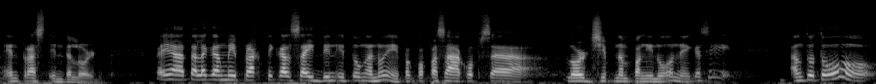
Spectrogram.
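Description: In a radio studio, a Filipino man hosts a Bible talk on the radio in a mid-range voice with no room sound. He keeps it conversational, mixes in English phrases, and often uses tag questions. He becomes animated when retelling stories.

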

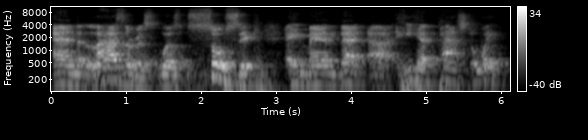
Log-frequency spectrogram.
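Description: A man's voice: a little high, slow pace, pushed and bright, faint music behind. A man preaching a sermon at a pulpit microphone, dropping frequent amens between phrases. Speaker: bishop preaching. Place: church sanctuary. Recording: echoey church sanctuary, mic at a distance.

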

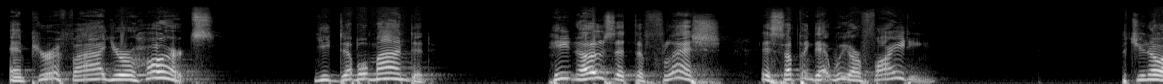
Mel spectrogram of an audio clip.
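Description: An older man preaching a devotional sermon from a church pulpit, slow and emphatic, reading scripture aloud. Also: high-pitched, darkish tone. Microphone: pulpit microphone, far camera.

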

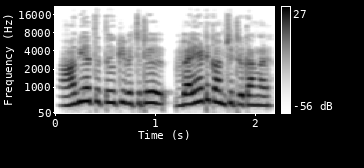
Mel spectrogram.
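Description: A woman's voice: extremely high pitch, dry recording, studio quality. A woman voicing a young cartoon wife who orders her husband around but cares for the family. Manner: scolding, quick commands. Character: bossy young wife, sharp-tongued and caring. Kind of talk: Tamil cartoon dubbing.

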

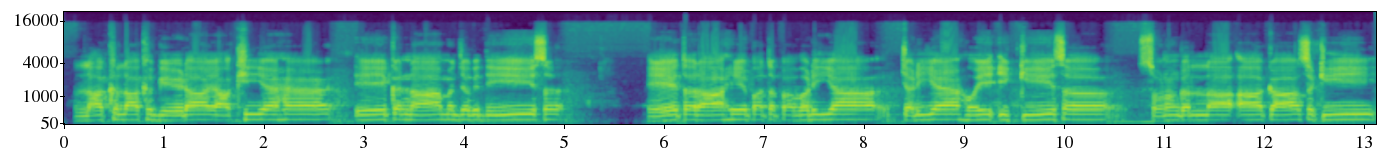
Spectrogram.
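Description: A man teaching Punjabi scripture recitation, chanting each line slowly and then explaining where to pause and how to pronounce words. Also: on the high side, smooth, dull audio.

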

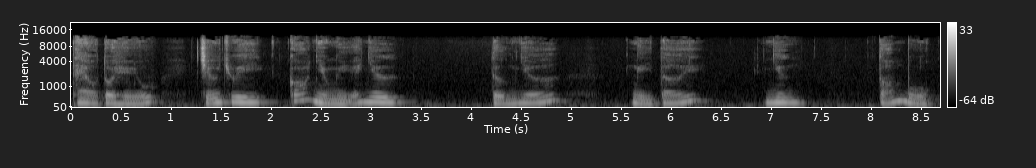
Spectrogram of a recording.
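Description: A woman reads a pastoral reflection with a very breathy, husky voice that sits a little low. Her delivery is gentle and measured, like telling a story. The tone is dark and mellow. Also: animated. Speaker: reader of a priest's pastoral letter. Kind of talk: scripted reading of a pastoral reflection.

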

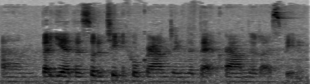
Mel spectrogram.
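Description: A young New Zealand woman with a New Zealand accent is interviewed as a project engineer guest, speaking fast in a low, gravelly voice. She chats casually with frequent fillers and restarts in an office meeting room with large windows, where the roomy space has steady background noise.

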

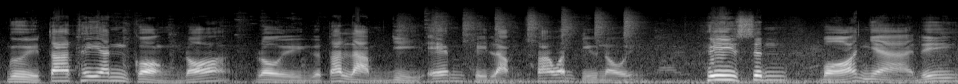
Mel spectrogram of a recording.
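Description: A blind, self-pitying ex-husband, pleading in slow, drawn-out sentences. His voice sits at an ordinary pitch, unhurried. Faint street sounds run behind him. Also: a little hiss or hum. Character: blind middle-aged man, self-pitying, talkative. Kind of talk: TV drama acting.

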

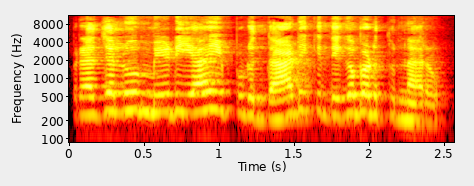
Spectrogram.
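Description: A woman's voice: high-pitched, a little fast, lightly acted. A woman voicing a caring, cautious woman doctor in a story, speaking with urgent concern. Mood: worried.

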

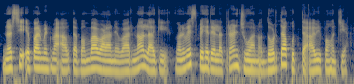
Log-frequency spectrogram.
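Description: A woman teacher with a Gujarati accent reads aloud to schoolchildren in a low, steady voice. She moves through the story and then works through each question and answer in a clear, measured way. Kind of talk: reading a story aloud and going through a textbook exercise.

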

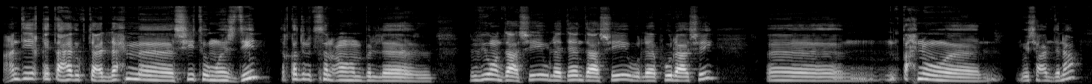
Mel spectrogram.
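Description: A woman's voice: mid-range voice, a little fast, darkish tone. A woman with an Algerian Arabic accent, narrating a home cooking tutorial in a chatty way, often trailing off mid-phrase. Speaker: home cook.

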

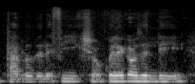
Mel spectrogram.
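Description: In a small dressing room, a stage actor in his fifties gives a backstage interview, speaking thoughtfully, gesturing a lot, and often restarting mid-phrase. His voice is medium-pitched, monotone, and a little mellow at normal speed.

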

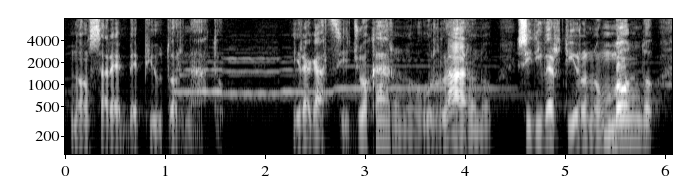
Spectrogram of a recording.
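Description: A man narrating a fairy tale for children, expressive and talking to them directly. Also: low-pitched. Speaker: storyteller.

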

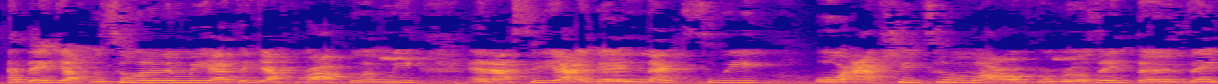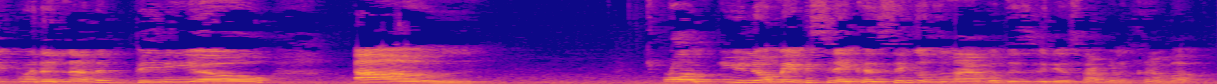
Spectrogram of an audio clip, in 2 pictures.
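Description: This mukbang vlogger, a woman with a medium-pitched, fairly bright voice, chats in slang while eating at home, talking between bites. She sounds laid-back, and the recording is echoey and distant with slight background noise.

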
